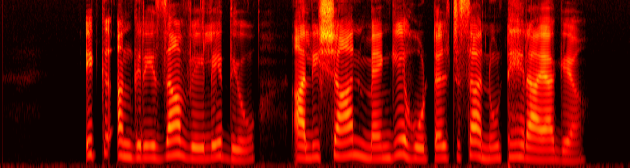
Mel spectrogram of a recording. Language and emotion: Punjabi, neutral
